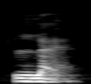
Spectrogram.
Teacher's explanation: अब पार्श्व व्यंजन की बात करें तो इसमें जो श्वास वायु जीभ के दोनों बगलों से बाहर निकलती है, यानी जो पार्श्विक में जो श्वास है जीभ के दोनों बगलों से बाहर निकलती है, तो पार्श्विक व्यंजन हो जाएगा हमारा ल।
